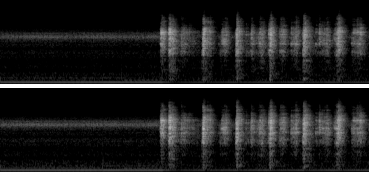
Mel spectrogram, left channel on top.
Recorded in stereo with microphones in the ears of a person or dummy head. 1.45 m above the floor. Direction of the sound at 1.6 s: 10° right (ahead or behind).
